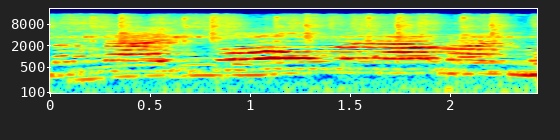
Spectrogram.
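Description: Young girls singing a Christmas carol together, with a small hand-held rattle shaken in time to the beat.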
